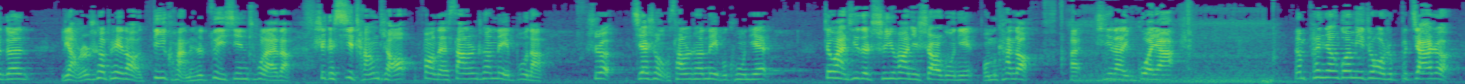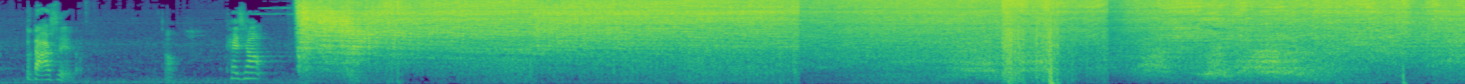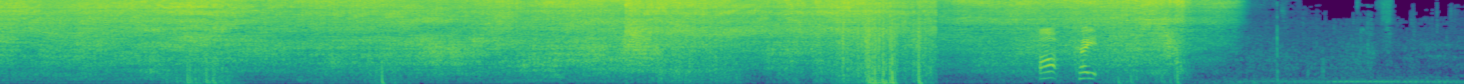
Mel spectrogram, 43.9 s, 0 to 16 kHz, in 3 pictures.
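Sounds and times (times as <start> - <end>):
steam jet hissing: 17.6 - 41.8.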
